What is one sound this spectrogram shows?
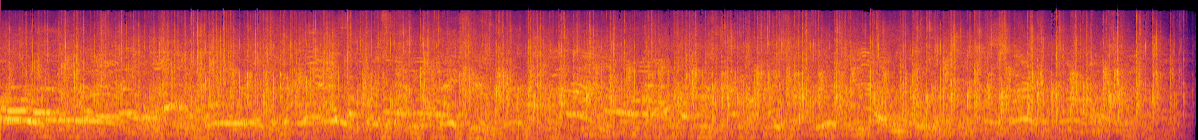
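A crowd of men cheers and whoops.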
